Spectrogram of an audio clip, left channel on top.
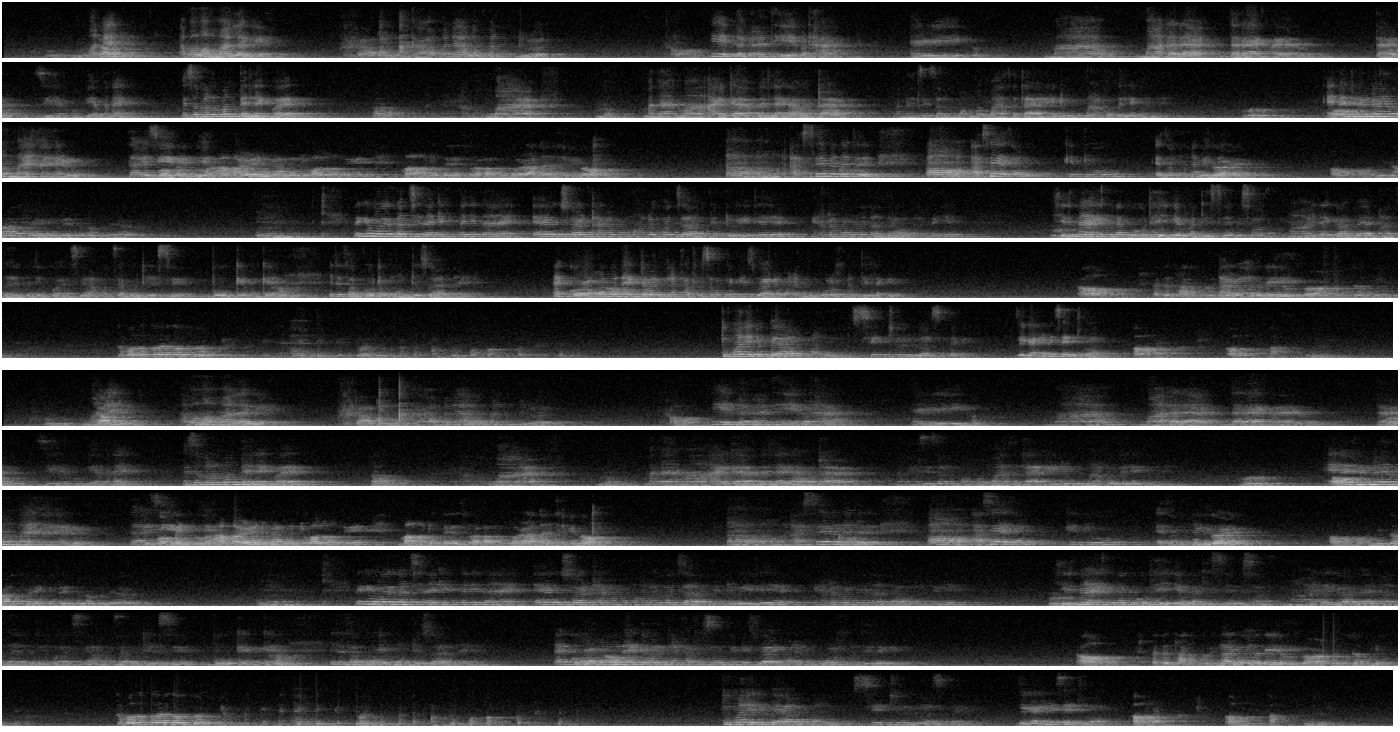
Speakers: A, on the right (about 75°); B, on the left (about 70°).
A: উম
B: মানে
A: গাঁৱতে
B: আমাৰ মামা লাগে
A: গাঁৱতে ন
B: গাও মানে অলপ অকণমান দূৰত
A: অ
B: এই এইবিলাক মানে ধেই কথা হেৰি
A: কি হ'ল
B: মা মা দাদা দাদায়েক হয় আৰু তাৰ
A: হম
B: জীয়েকৰ বিয়া মানে সেইজন অলপমান বেলেগ হয়
A: হা
B: মানে আমাৰ মা মানে আমাৰ আইতা বেলেগ আৰু তাৰ মানে যিজন মামা আছে তাৰ সেইটো মাকো বেলেগ মানে
A: হম
B: এনে
A: অ
B: ধৰি লোৱা মামাই হয় আৰু তাৰ জীয়েকো
A: গম পাইছো
B: বিয়া
A: আমাৰো এনেকুৱা হলে তোমালোকৰ চাগে মা হতৰ ছাগে চোৱা লৰা নাই ছাগে ন
B: অ অ অ আছে মানে
A: অ
B: অ আছে এজন কিন্তু এজন মানে
A: নিজৰে
B: বেলেগ
A: অ অ নিজৰ আছে
B: উম
A: কিন্তু এজনোবেলেগ আৰু
B: উম এনেকে
A: তাত
B: মানে ইমান চিনাকি তিনাকি নাই এ ওচৰত থকা মামাহতৰ ঘৰত যাও কিন্তু এতিয়া ইহঁতৰ ঘৰত মানে নাযাও তেনেকে
A: উম
B: সিদিনা আহি মানে বহুত হেৰিকে মাতিছে তাৰ পিছত মা এতিয়া গা বেয়া নাযায় বুলি কৈ আছে আমাক যাব দি আছে বৌকে মোকে
A: উম
B: এতিয়া যাবতো মনতটো যোৱা নাই এ গৰমত মানে
A: অ
B: একদম এইবিলাক কাপোৰ চাপোৰ পিন্ধি যোৱাটো মানে বহুত অশান্তি লাগে
A: অ তাতে চাদৰ মেখেলা
B: আৰু
A: যদি
B: আমি
A: ওচৰৰ এনেকুৱা বিয়া আছে তোমালোকৰ এনেকৈ ওচৰত বিয়া
B: অ
A: <inaudible>
B: তোমাৰ সেইটো বেয়া অলপমান চেঞ্জ হৈ যোৱা ছাগে জেগাখিনি চেঞ্জ হোৱা
A: অ অ অ আহ শুন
